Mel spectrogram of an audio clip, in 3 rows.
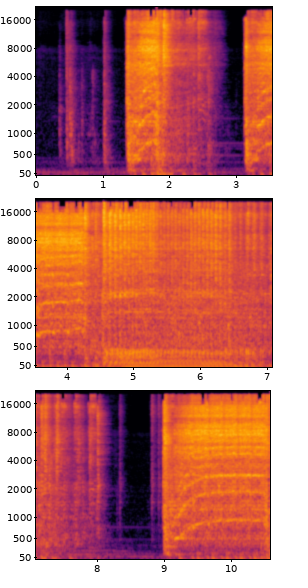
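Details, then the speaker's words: John Deere LT150 small engine on its first test run after governor replacement, not yet warmed up: it catches, runs rough, then sags and fades out; owner wonders if the fuel pump is at fault; exhaust gasket also leaking. "having a hard time staying running though wonder if it's that fuel pump"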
